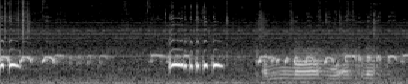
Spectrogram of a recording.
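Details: Zebra dove of the Cemani Majapahit type, praised as a loud-voiced singer: one strong burst of rapid pulsed coos, with softer cooing from other doves before and after it.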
